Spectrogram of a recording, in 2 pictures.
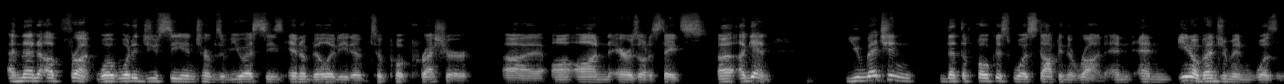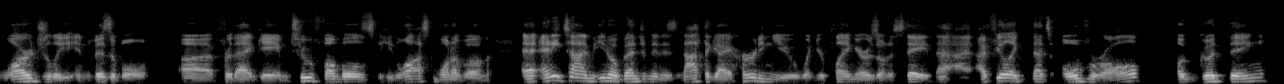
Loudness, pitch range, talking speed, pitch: -27 LUFS, 115-150 Hz, 185 wpm, 130 Hz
